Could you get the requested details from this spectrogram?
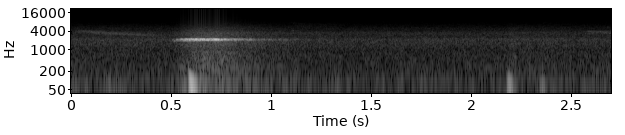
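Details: Single clear whistled note from a brown tinamou in Serra do Brigadeiro State Park, steady in pitch, about half a second long and tapering off, followed by a soft low thump and a faint background hiss.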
